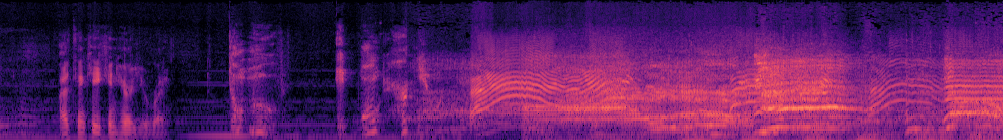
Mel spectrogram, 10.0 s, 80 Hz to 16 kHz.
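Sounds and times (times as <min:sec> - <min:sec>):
shrill wavering ghostly shrieks: 0:04.8 - 0:10.0.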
